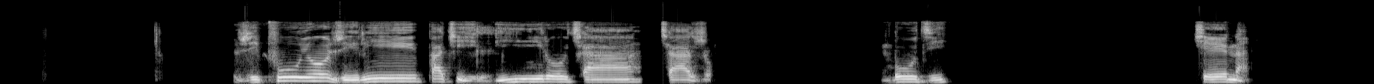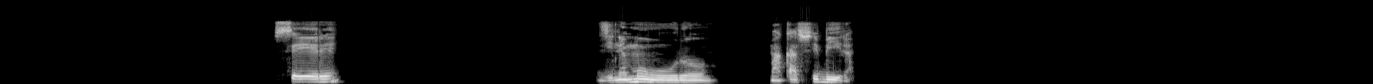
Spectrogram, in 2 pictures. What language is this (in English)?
Shona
